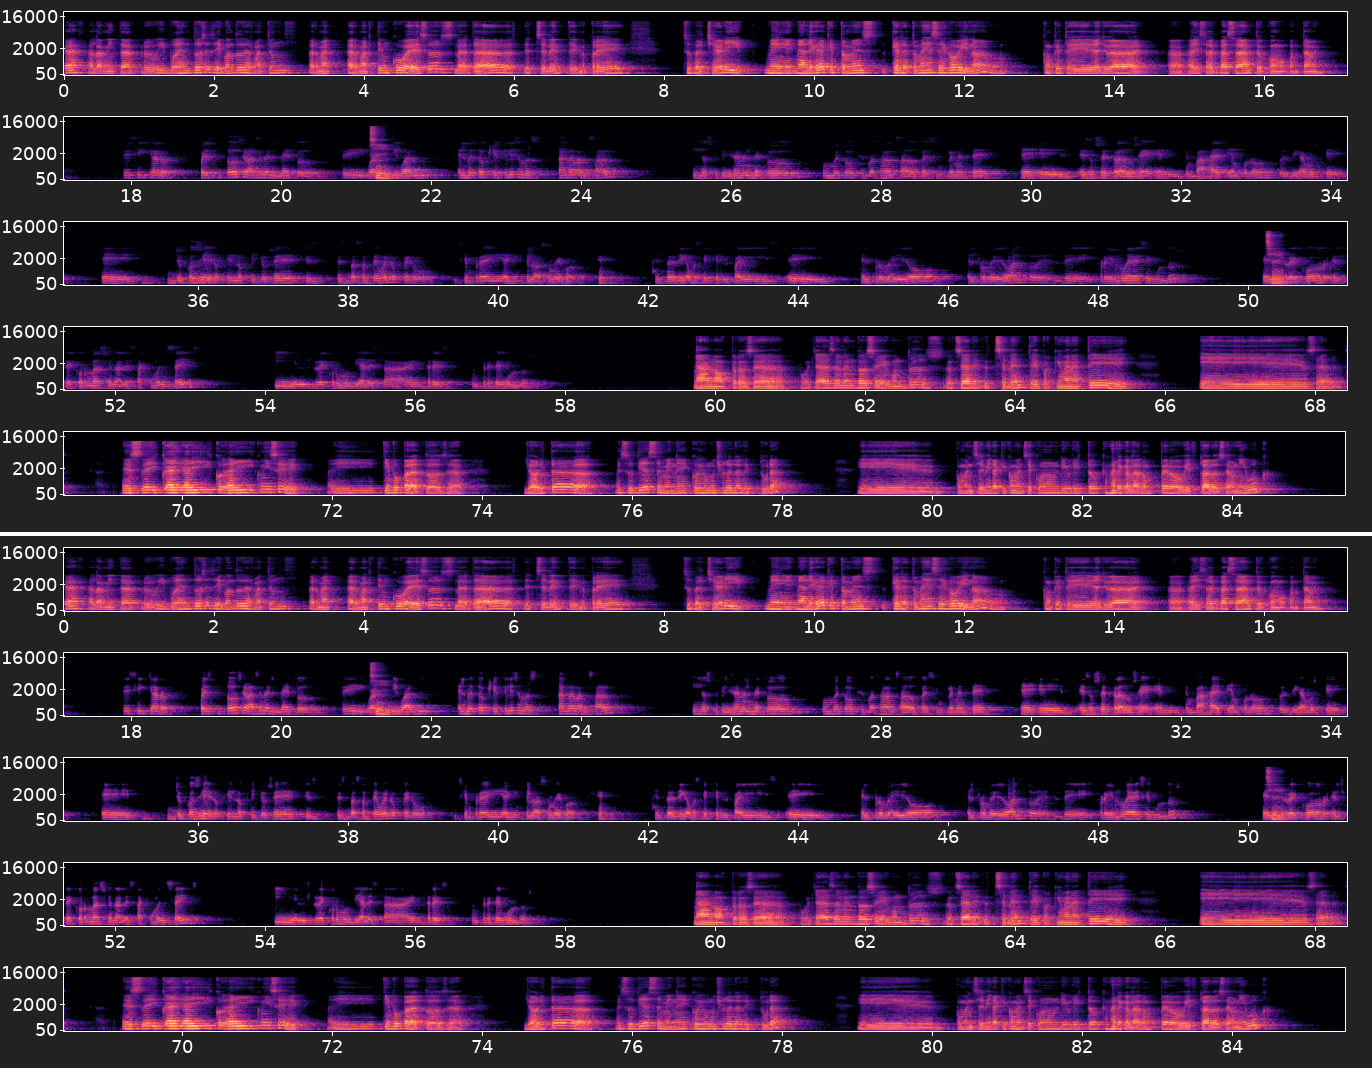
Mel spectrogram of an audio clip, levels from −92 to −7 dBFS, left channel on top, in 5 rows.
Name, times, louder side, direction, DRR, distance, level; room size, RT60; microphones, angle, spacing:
voice 1, 0.0-3.0 3.3-7.5 8.3-9.1 9.3-12.6 13.1-14.5 14.7-16.8 21.2-21.5 50.2-50.5 59.7-65.5 66.5-68.4 69.2-71.6 71.9-73.8 74.6-75.5 75.8-78.0 79.0-84.4, left 1 dB, 10° left, 9 dB, 0.4 m, -25 dB
voice 2, 17.9-18.5 18.9-20.5 20.8-21.9 22.3-23.4 23.7-24.4 25.5-29.4 29.8-34.1 34.7-37.6 37.8-39.1 39.5-41.0 41.3-41.4 42.1-44.3 44.8-45.8 46.2-49.0 50.2-53.0 54.1-56.4 56.7-57.5, right 3 dB, 70° right, 9 dB, 0.8 m, -36 dB
8.3 x 7.4 x 4.2 m, 0.74 s
head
